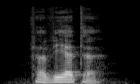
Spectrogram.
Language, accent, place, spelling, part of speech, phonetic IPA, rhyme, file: German, Germany, Berlin, verwehrte, adjective / verb, [fɛɐ̯ˈveːɐ̯tə], -eːɐ̯tə, De-verwehrte.ogg
- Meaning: inflection of verwehren: 1. first/third-person singular preterite 2. first/third-person singular subjunctive II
